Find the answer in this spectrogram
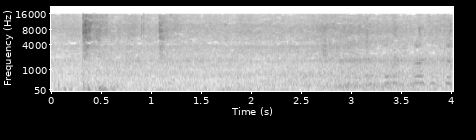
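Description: Steady rush of small waves washing on a pebbly shore, with a low rumble. There are a couple of brief clicks in the first second and faint distant voices near the end.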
